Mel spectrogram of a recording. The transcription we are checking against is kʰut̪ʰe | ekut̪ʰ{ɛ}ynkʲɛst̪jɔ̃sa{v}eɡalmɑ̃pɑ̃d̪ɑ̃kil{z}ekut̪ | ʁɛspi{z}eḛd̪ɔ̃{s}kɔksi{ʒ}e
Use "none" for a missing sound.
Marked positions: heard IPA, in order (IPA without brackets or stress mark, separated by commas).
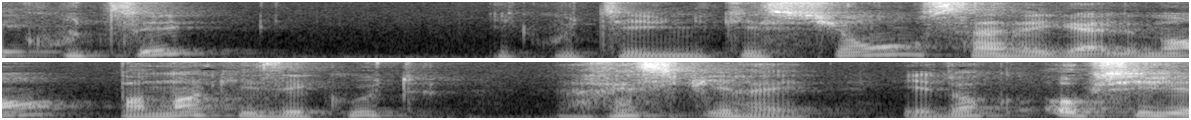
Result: e, v, z, ʁ, none, ʒ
